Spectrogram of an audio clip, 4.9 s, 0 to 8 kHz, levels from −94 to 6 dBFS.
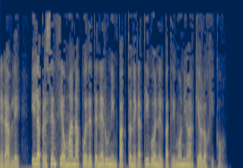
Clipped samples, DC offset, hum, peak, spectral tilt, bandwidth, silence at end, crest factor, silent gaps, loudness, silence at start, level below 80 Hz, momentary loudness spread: under 0.1%; under 0.1%; none; -4 dBFS; -6 dB/octave; 7.6 kHz; 0.4 s; 20 dB; none; -24 LUFS; 0 s; -54 dBFS; 8 LU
